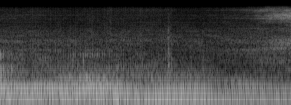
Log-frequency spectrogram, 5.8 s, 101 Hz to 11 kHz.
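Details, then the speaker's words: K24 K-series swapped car, freshly completed, full 3-inch straight exhaust with no cat, fuel pressure set around 50: steady, even raspy idle with no misfire, stumble or tapping, running really good. "oh so runs real good um i got full 3-inch exhaust no cad or nothing so it's just straight exhaust"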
